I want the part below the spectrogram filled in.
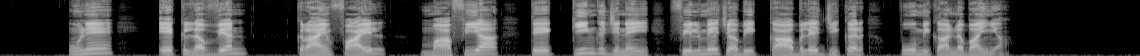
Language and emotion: Dogri, neutral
